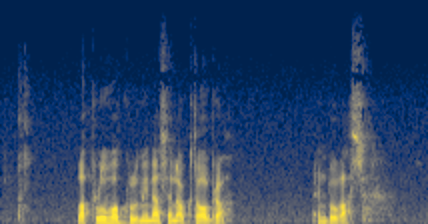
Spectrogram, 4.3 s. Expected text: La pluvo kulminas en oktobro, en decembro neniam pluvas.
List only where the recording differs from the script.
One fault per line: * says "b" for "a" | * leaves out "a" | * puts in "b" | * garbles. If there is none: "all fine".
* leaves out "decembro neniam"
